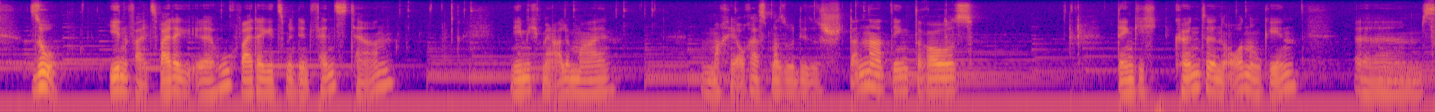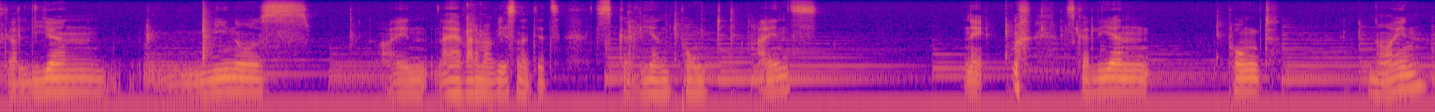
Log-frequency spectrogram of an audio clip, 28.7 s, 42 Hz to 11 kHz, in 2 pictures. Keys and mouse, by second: 1.3 Tab, 1.9 Tab, 9.3 KP_1, 10.5 KP_5, 12.1 e, 12.3-14.1 drag, 14.1 s, 20.5 s.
